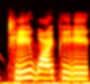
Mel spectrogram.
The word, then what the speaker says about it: type: ก็ ต้อง พิมพ์ tye t yp e type อย่า ลืม ออก เสียง เพ ตัว P นะ คะ ตอน ท้าย คำ ด้วย หลัง จาก พิมพ์ แล้ว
